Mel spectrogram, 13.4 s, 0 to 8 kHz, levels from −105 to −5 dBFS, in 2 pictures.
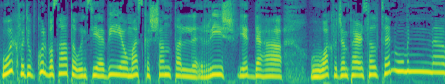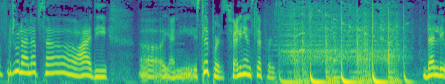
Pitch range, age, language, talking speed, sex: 175-235 Hz, 30-49, Arabic, 105 wpm, female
